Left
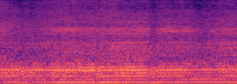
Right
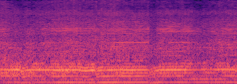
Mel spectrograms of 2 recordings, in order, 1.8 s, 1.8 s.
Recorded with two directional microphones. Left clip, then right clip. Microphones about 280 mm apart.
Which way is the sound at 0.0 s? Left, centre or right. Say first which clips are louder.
Right 3 dB; right.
